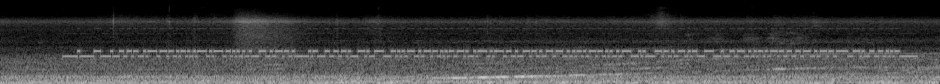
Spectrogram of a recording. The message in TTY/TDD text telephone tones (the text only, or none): MULE DEER, BIGHORN SHEEP AND FOX ABOUND IN THIS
